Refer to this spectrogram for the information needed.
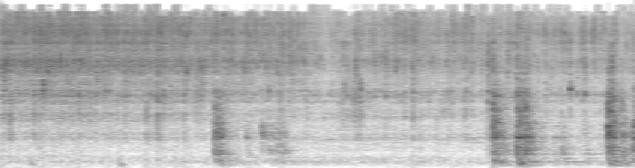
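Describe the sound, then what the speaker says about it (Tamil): Garlic and curry leaves fry in hot oil, a close, continuous sizzle broken by scraping stirs and louder bursts of crackling toward the end, with no talking. "வெள்ளைப்பூடை போடணும். வெள்ளைப்பூடு லைட் ப்ரௌன் ஆகணும். இது கூட கருவேப்பிலை போட்டுடலாம்."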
